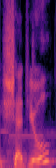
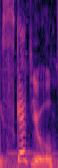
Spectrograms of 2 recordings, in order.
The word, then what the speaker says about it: schedule: Do you say schedule or schedule? Brits say schedule, Americans say schedule.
